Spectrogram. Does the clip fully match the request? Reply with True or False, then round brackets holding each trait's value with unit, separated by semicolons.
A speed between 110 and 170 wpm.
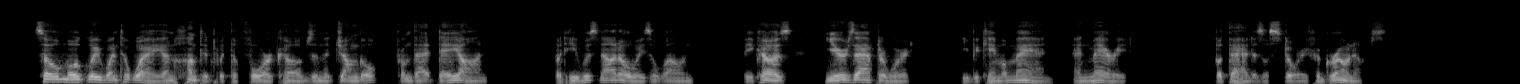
True (160 wpm)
